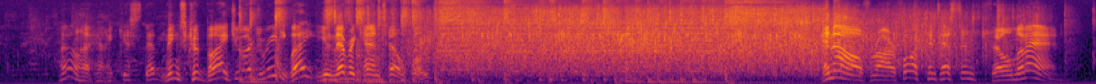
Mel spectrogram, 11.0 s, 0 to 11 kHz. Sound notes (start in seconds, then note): 4.0 applause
